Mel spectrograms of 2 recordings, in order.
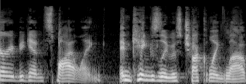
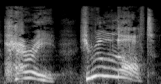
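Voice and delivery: sudden shout; 11 semitones higher than usual. A narrator's reading. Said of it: "Lupin shouted suddenly".

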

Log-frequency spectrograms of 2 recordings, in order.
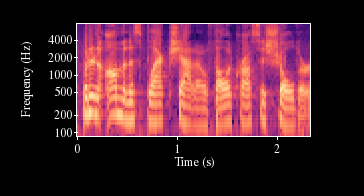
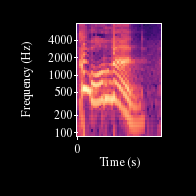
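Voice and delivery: high, impatient command; 12 semitones higher than usual. A narrator's reading. Neville shooing the Hufflepuff girls away, impatient. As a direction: hurry them along. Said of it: "told the group impatiently".

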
